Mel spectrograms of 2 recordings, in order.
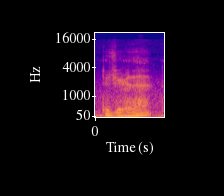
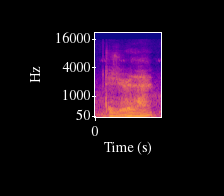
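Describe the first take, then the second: No difference in how they are said.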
